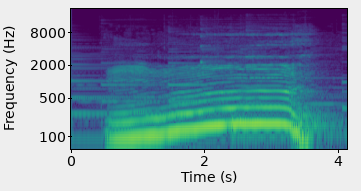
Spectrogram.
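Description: A cow gives a single long, deep moo that slowly rises in pitch before breaking off.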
